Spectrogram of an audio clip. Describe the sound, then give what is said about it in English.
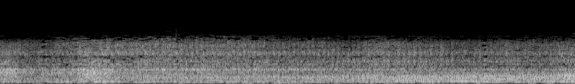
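A steady, loud engine drone hums continuously with no breaks, like an airplane passing overhead, its rumble holding even throughout with no voices present. “Let's move into position while they're watching the plane.”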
